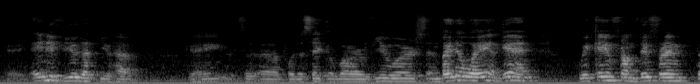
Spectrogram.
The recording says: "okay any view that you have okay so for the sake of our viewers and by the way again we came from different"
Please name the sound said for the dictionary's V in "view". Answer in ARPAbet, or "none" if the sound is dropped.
V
